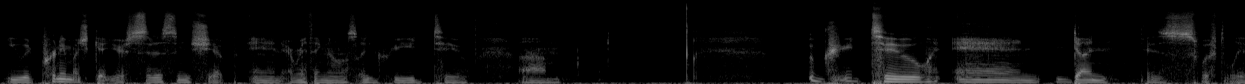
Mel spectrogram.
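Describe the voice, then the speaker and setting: A man vlogging in a casual, halting way, often pausing to search for his words. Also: sits low, gravelly, sharp tone. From Canada. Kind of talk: casual talk to camera.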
